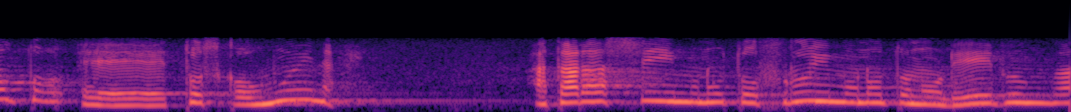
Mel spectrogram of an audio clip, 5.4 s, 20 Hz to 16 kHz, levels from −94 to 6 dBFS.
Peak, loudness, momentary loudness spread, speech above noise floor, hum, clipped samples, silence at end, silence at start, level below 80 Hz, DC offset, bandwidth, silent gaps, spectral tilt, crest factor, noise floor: -8 dBFS; -29 LUFS; 11 LU; 28 dB; none; under 0.1%; 0 s; 0 s; -76 dBFS; under 0.1%; 5.2 kHz; none; -9.5 dB/octave; 20 dB; -57 dBFS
